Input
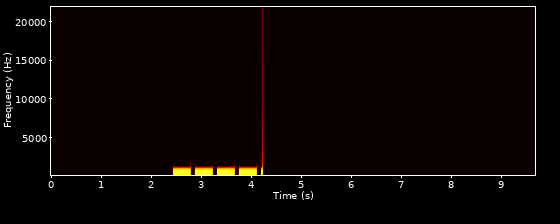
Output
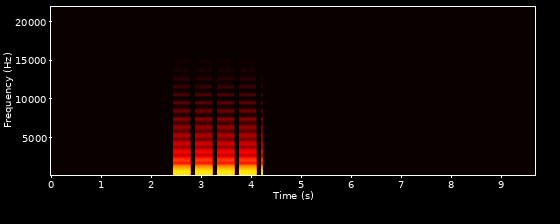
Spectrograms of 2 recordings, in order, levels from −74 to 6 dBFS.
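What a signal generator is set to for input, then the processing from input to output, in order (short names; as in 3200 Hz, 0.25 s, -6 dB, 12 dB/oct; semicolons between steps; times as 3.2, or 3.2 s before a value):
cadence 374 Hz, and 682 Hz, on 0.35 s, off 0.09 s, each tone -12.5 dBFS 1.79 s
half-wave rectifier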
